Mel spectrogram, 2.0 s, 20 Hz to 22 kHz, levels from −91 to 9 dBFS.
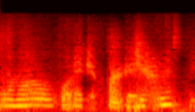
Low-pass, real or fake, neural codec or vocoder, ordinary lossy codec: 14.4 kHz; fake; codec, 44.1 kHz, 0.9 kbps, DAC; AAC, 48 kbps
